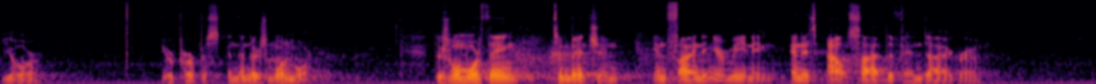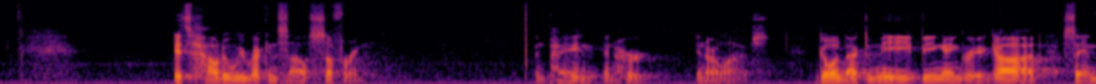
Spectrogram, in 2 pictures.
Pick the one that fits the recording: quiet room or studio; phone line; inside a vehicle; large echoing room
large echoing room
